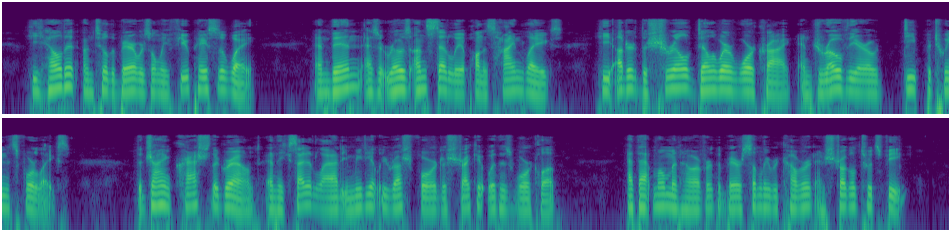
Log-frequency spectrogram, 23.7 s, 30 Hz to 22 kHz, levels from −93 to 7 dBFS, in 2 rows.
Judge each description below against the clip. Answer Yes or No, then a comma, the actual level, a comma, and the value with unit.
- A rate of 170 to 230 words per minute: Yes, average, 180 wpm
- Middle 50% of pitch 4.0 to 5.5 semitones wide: No, average, 3.0 semitones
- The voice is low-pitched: Yes, low, 115 Hz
